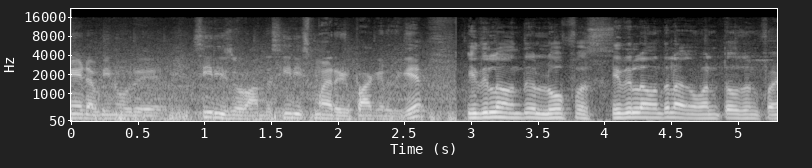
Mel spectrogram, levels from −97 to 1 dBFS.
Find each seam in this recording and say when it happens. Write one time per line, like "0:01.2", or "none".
0:02.8
0:04.0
